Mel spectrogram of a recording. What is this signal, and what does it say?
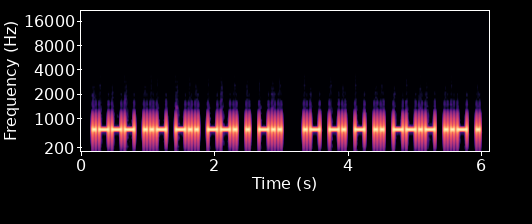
Morse code, heard as a keyed tone, about 25 wpm, 700 Hz. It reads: JUDGED ANTIQUE
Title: Pangram Challenge v2 - 25wpm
